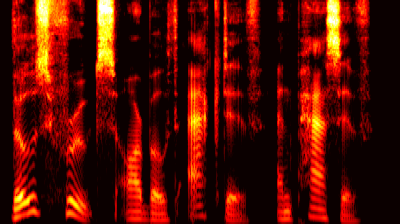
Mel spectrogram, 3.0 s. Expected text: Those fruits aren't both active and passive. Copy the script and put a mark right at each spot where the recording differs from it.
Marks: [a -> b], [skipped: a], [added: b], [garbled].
Those fruits [aren't -> are] both active and passive.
